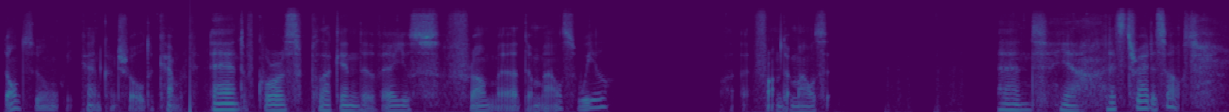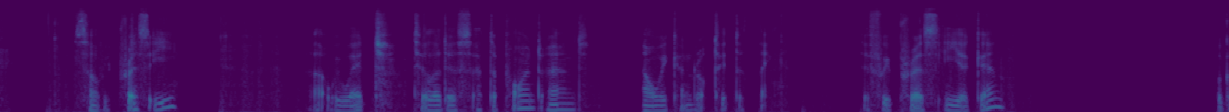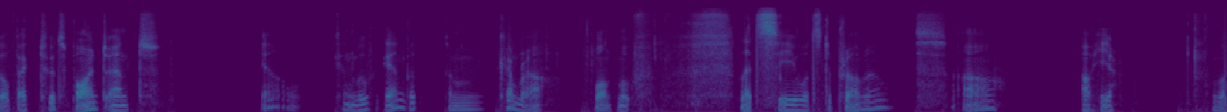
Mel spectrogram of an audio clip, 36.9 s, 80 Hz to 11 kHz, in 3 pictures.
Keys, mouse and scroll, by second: 1.9 right click, 1.9 F10, 3.1-10.1 drag, 11.9 right click, 12.2 w, 12.7 a, 13.6 e, 21.7 e, 24.7 click, 25.1-30.3 typing, 31.1 Escape, 32.5 right click, 33.2 scroll down 1, 33.9 right click, 33.9-35.0 scroll up 1, 35.0 right click, 36.5 click.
